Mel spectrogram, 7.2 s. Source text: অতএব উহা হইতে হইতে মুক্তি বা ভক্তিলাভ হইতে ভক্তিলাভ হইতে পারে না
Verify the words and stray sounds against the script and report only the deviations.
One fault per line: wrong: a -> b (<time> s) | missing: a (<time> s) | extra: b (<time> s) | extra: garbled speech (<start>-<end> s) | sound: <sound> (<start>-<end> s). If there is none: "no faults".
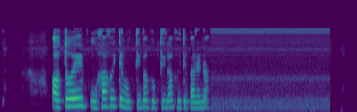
missing: হইতে (2.4 s)
missing: ভক্তিলাভ হইতে (3.7 s)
